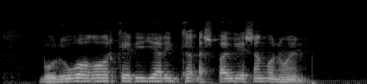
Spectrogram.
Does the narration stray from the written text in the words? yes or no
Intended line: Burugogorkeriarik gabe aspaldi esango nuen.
yes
